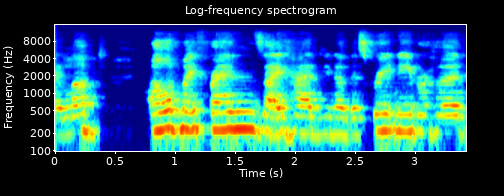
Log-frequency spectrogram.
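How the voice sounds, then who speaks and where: A woman speaks with a New York accent. Her intonation is monotone and flat. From New York, Long Island. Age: 40s. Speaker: motivational speaker. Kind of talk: interview.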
